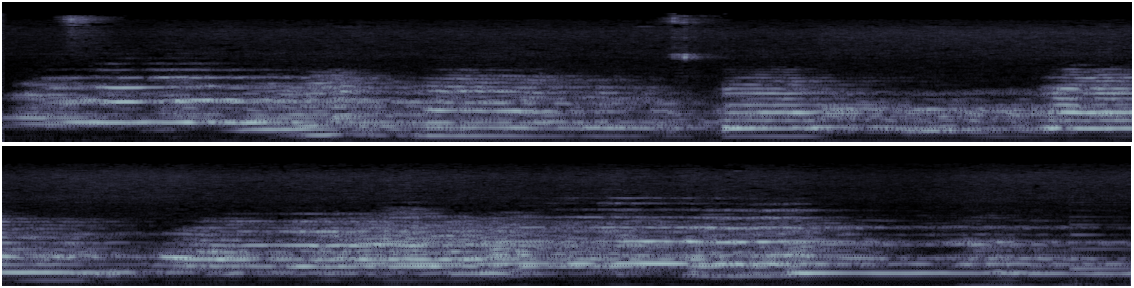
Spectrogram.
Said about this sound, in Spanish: cuando un sonido metálico y muy fuerte penetró como un disparo en el ambiente tranquilo y silencioso de la montaña.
